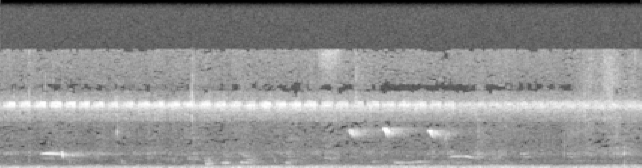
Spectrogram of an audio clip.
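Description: Faint birds chirping, with a quick run of three short high falling chirps about three seconds in, over a steady low rumble and a constant high whine.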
